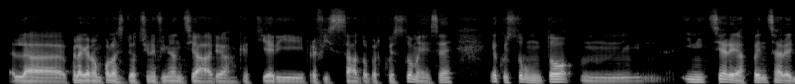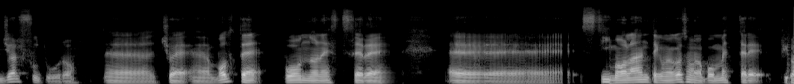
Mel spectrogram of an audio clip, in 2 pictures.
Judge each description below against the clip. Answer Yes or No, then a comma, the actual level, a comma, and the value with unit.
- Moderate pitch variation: Yes, average, 4.0 semitones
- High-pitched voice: No, very low, 85 Hz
